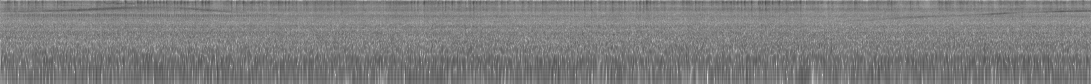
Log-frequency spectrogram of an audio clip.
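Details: Home A/C condenser unit after a contactor relay replacement for a compressor that would not start: steady low hum with constant rushing air, no chatter, buzzing or stalling, the compressor running normally.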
